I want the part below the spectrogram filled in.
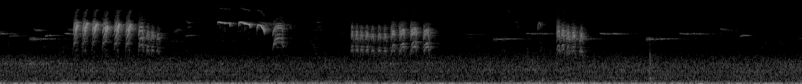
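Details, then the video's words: Birds at a feeder, recorded with two microphones next to the feed: loud rapid twittering bursts, buzzy and trilled, alternating with sparse short high chirps, against a soft low background hum. "BIRD FEEDING SOUNDS"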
